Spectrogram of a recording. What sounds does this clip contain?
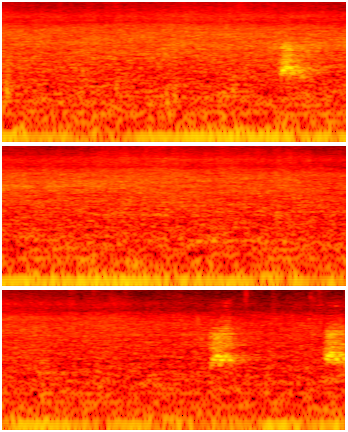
dog barking or whining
